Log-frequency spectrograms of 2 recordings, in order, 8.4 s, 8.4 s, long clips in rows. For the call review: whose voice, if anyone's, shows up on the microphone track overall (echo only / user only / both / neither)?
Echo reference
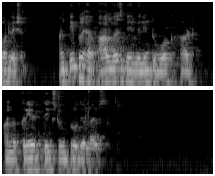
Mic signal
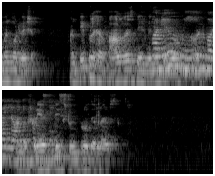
both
